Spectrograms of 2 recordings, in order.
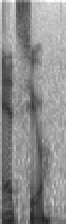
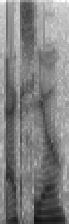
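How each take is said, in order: First: The middle consonant does not sound like 'ks'. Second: The middle consonant sounds like 'ks'. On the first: The speaker calls it right. "But no, it's pronounced Ezio" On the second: The speaker calls it wrong. "pronouncing it wrong. They either say Exio"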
